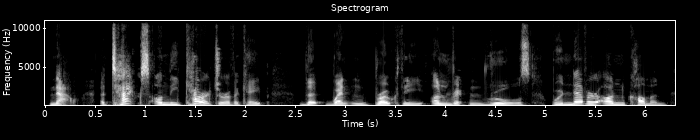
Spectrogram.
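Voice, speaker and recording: Man playing a wry radio news presenter, audio drama, higher-pitched male voice, very animated intonation, theatrical, chatty sardonic asides. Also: no echo, clean studio sound. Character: opinionated, indignant, wry male small-station radio presenter. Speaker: fictional radio news host.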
